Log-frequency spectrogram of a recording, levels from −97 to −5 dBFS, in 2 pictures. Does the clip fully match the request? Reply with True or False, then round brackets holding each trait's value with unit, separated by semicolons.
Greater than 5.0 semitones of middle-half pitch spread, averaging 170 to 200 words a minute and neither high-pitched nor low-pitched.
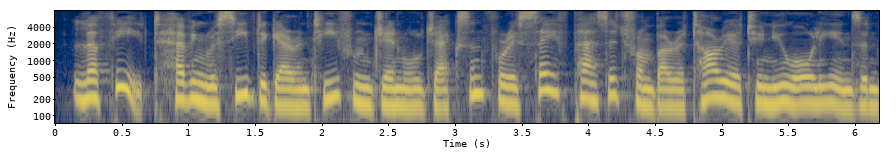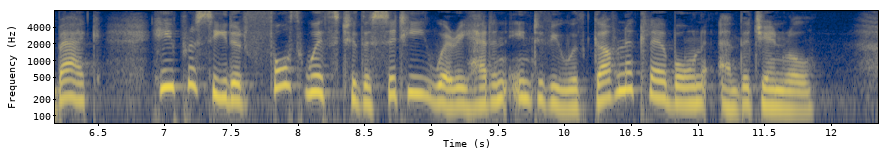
True (5.6 semitones; 175 wpm; 180 Hz)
